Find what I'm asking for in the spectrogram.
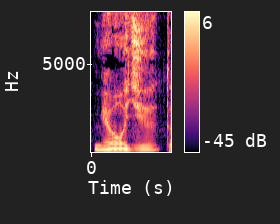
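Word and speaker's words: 命終: NHK ポッドキャストこんばんは作家の高橋源一郎です明獣という言葉があります命に終わると書いて明獣と読みます意味は命尽きること今日この後紹介する作家のコ春人さんはその最晩年に明獣三部作と呼ばれる作品を書きました。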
